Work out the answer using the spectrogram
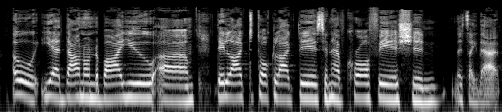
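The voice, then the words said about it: Slow put-on Cajun accent. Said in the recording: “Can you do a Cajun accent? ... it's really good. ... It's very, like, a little slow.”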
